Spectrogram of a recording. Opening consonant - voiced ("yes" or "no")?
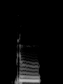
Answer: yes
